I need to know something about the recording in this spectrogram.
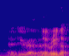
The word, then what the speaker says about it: Derrida: Derrida, there you go.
